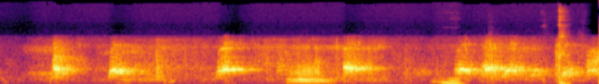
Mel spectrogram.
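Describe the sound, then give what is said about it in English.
Several dogs bark loudly in repeated bursts at somebody who has come to the front door, some sharp yips mixed with deeper woofs, with a brief click or knock near the end and no talking. “And your dogs are agreeing. Yeah. Somebody just came to the front door.”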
